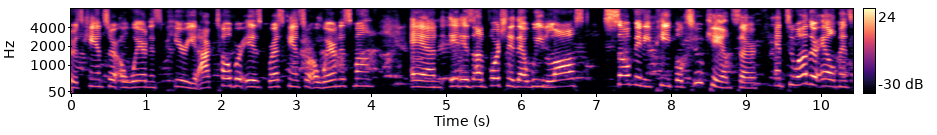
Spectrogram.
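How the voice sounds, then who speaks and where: Woman, talk show host, higher-pitched voice, animated, chatty, playful, casual on-location interviewing. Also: poor audio. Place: busy venue backstage after a stage play. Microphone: microphone with headphone monitoring.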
